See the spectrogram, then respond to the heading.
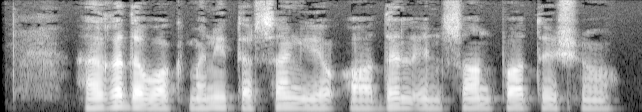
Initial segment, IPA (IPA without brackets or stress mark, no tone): h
